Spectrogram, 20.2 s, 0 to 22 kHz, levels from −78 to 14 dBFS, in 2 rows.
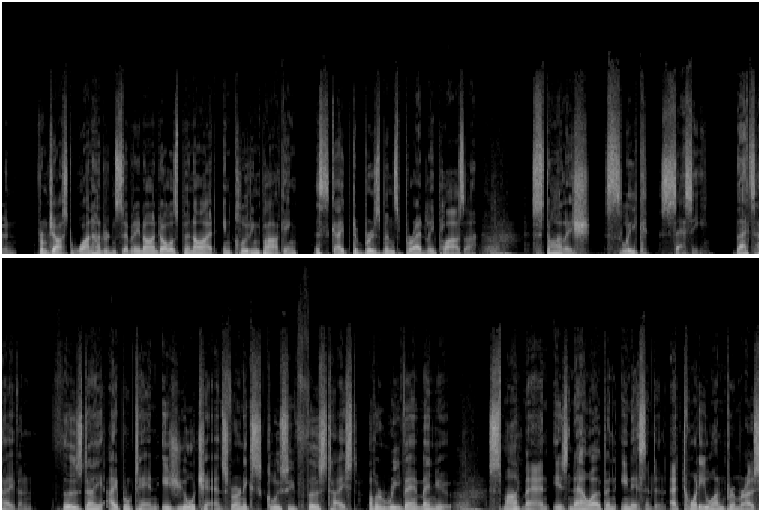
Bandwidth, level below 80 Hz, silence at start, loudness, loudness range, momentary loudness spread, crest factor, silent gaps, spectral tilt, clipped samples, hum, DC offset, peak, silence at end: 17 kHz; -50 dBFS; 0 s; -23 LUFS; 2 LU; 9 LU; 20 dB; 0.20-0.40 s, 3.93-4.12 s, 9.49-9.72 s, 10.66-10.73 s; -4 dB/octave; under 0.1%; none; under 0.1%; -2 dBFS; 0 s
